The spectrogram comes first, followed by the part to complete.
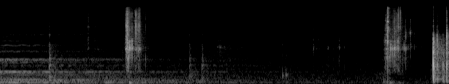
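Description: A guitar chord rings out and fades. Then come two sharp mechanical clicks, about a second in and again near the end, from a handmade wooden toy revolver as its cylinder is turned and aluminium dummy cartridges are taken out.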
